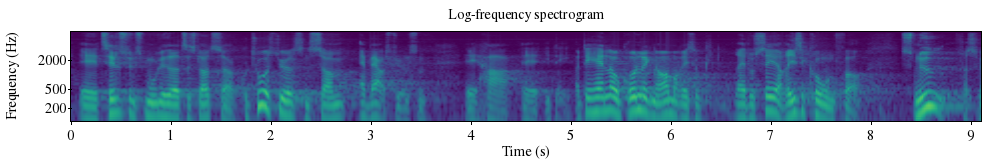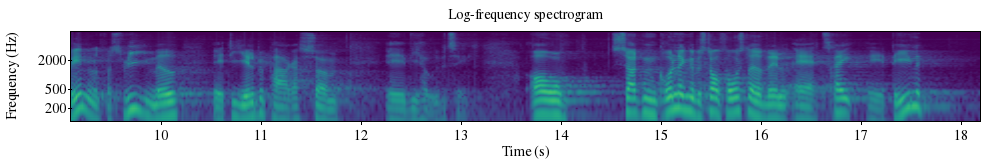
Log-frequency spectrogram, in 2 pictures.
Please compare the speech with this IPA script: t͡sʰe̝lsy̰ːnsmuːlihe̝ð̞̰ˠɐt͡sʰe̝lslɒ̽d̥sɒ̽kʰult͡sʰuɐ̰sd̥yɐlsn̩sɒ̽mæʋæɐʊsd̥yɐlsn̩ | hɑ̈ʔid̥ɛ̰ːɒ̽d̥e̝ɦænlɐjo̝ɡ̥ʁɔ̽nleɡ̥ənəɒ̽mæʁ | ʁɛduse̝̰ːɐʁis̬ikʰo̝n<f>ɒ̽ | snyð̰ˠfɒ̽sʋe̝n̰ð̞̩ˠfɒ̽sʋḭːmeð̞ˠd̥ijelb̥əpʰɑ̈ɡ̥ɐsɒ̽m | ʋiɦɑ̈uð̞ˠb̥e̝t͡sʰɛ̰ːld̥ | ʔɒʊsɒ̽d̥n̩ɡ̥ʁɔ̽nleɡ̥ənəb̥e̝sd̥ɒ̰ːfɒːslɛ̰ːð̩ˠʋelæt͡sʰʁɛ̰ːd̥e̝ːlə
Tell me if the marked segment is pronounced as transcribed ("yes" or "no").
yes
